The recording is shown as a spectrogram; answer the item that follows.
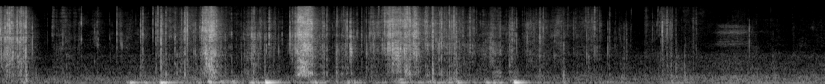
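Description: Foil trading-card pack wrapper crinkling and tearing as it is opened by hand, in several quick rustling bursts with a few soft thumps. It quiets to light handling in the last couple of seconds.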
